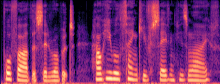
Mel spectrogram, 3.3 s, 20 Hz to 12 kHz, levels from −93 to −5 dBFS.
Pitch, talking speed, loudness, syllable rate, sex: 205 Hz, 235 wpm, -17 LUFS, 5.5 syllables/s, female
